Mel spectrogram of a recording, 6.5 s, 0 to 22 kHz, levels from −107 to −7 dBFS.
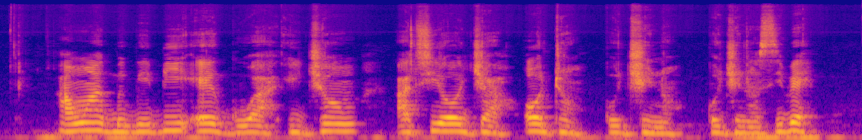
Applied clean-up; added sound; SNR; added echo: none; none; none; none.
